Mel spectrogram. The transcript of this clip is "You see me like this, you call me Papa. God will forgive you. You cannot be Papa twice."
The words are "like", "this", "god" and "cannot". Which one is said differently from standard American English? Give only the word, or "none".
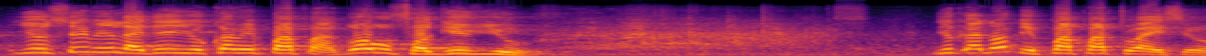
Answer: this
